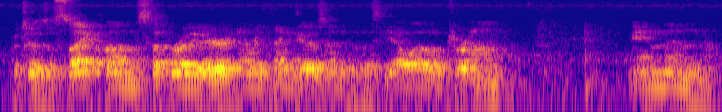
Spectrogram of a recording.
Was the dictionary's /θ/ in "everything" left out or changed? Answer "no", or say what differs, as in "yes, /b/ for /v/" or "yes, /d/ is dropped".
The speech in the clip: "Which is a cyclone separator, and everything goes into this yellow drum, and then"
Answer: no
